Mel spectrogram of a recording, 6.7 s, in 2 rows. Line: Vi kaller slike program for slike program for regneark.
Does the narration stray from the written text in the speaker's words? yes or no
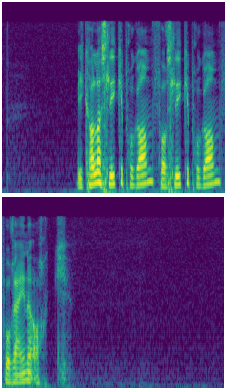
no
